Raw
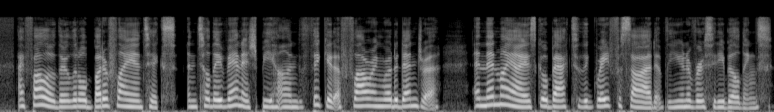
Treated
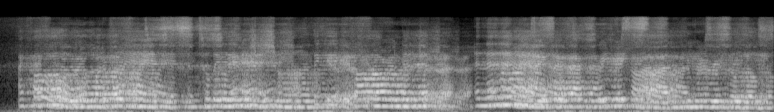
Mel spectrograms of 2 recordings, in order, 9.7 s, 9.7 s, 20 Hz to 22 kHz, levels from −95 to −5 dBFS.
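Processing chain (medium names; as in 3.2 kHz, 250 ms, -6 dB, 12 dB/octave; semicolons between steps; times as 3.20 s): echo from a far wall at 42 m, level -7 dB; gated-style reverb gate 250 ms rising, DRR -7 dB; trim -3.5 dB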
